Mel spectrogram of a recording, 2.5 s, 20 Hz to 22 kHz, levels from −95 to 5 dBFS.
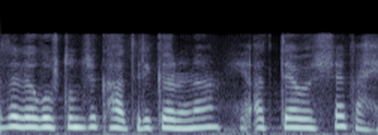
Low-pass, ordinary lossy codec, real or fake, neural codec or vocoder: none; none; fake; codec, 16 kHz, 1 kbps, X-Codec, WavLM features, trained on Multilingual LibriSpeech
